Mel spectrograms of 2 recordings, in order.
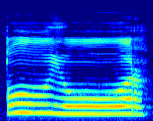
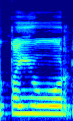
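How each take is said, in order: First: طيور drawn out as "tuu-yuur", with u; damma vowel demo. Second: طيور said quickly as "tayur", with an a; wrong vowel demo. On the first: Teacher correcting the vowel for children, طيور as slow "tuyuur". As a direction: say طيور very slowly with u in both syllables. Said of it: "لأن حاطين لي ضمة". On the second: Teacher showing children what not to say, طيور as "tayur". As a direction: say طيور with a short a after the first consonant. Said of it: "هنا أنا ما أقول طيور". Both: Shown as a demonstration.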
